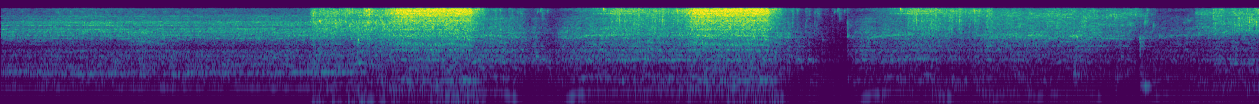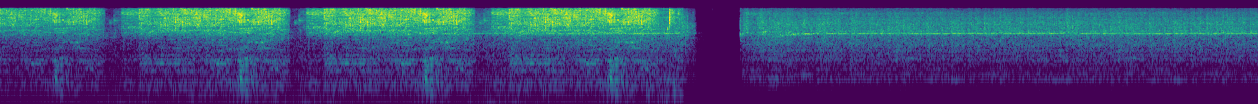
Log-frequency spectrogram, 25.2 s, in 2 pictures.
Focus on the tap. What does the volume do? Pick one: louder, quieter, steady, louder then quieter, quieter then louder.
quieter then louder.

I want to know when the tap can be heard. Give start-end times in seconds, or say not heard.
3.0-19.4.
